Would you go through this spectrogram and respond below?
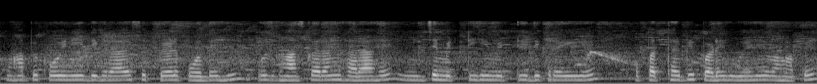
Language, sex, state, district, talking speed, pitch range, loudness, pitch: Hindi, female, Jharkhand, Sahebganj, 225 wpm, 195-210 Hz, -24 LUFS, 205 Hz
